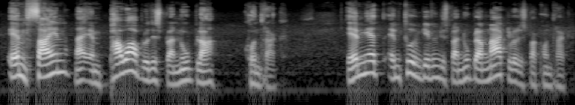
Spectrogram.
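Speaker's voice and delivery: normal talking voice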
